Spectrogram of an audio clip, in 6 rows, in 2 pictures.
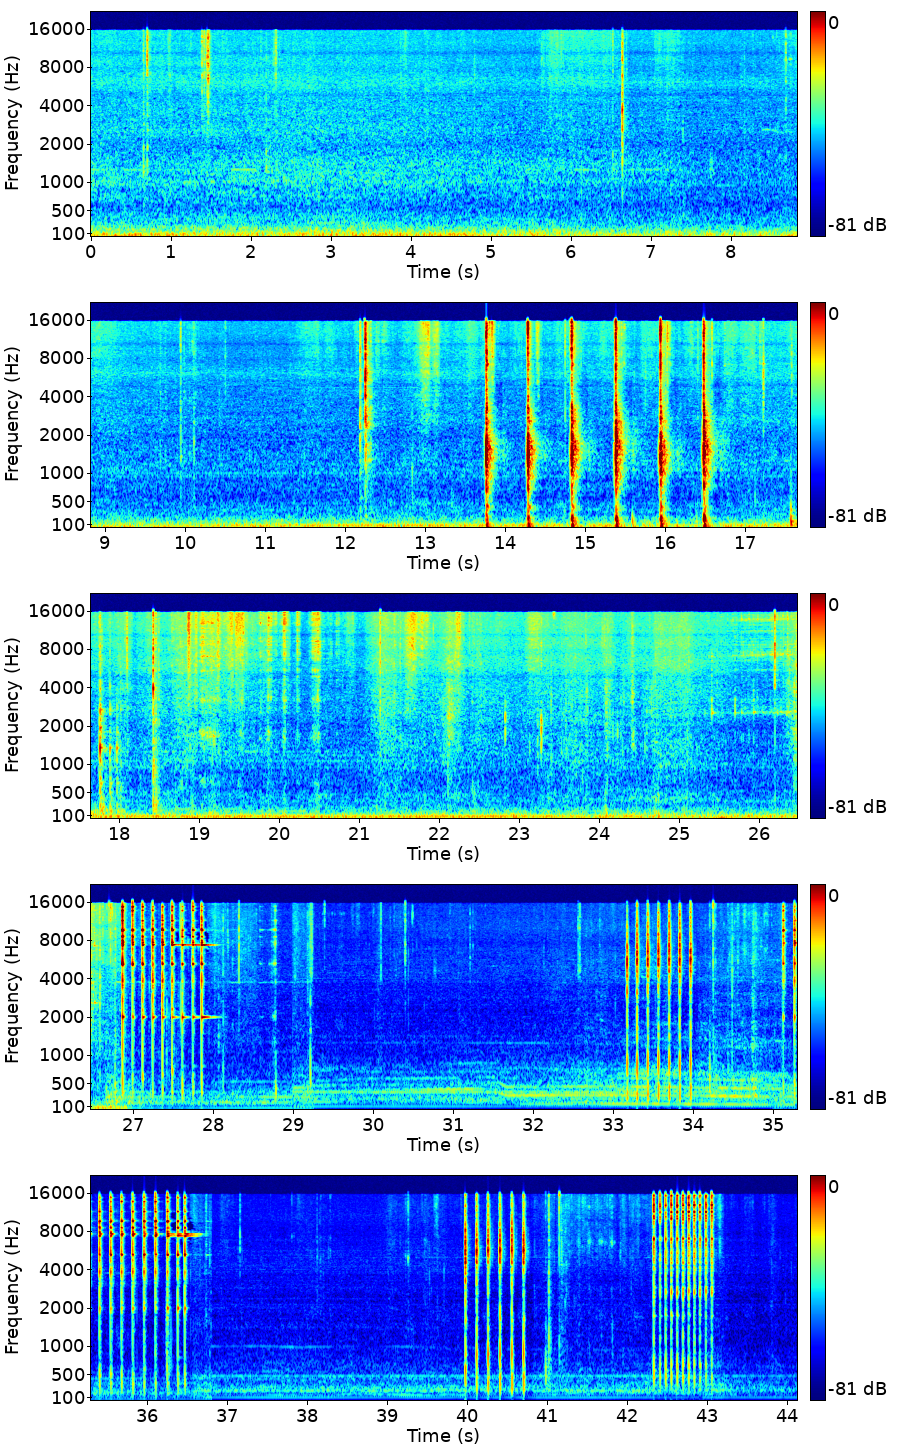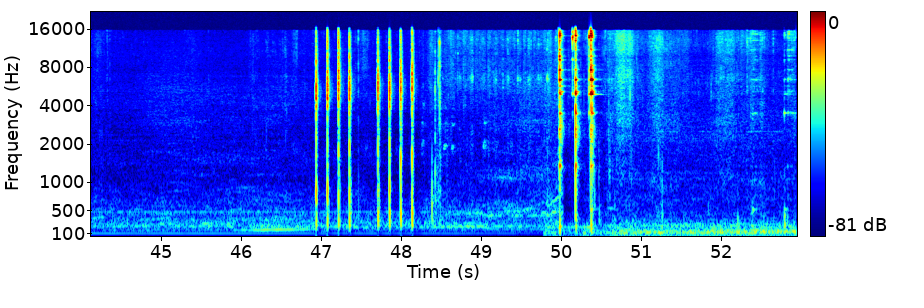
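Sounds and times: hammer knocking on wooden block: 13.8 - 16.8.

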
